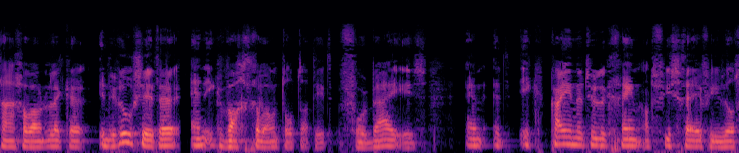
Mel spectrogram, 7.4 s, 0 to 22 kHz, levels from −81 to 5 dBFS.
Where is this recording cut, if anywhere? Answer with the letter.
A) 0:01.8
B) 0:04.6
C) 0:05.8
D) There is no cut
A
